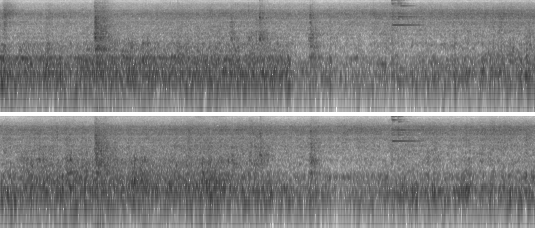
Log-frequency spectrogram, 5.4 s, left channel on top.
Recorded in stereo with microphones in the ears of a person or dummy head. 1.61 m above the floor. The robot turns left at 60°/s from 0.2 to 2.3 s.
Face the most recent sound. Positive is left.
turn(degrees=-5)  # may be behind; listen again after turning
